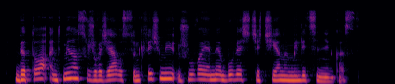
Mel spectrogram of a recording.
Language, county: Lithuanian, Panevėžys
